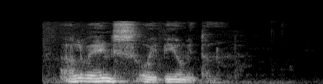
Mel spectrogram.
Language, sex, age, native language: Icelandic, male, 50-59, Icelandic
